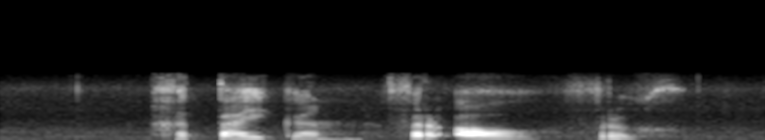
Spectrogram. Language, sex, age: Afrikaans, female, 20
